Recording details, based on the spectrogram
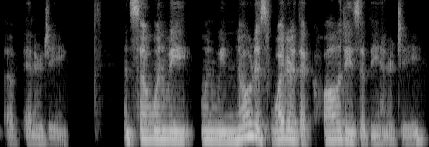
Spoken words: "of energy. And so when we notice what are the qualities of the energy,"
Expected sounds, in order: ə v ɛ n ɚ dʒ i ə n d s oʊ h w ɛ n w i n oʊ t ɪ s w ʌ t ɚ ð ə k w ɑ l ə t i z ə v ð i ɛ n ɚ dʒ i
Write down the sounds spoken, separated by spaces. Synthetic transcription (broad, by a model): ə v ɛ n ɚ dʒ i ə n s oʊ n w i n w i n oʊ t ɪ s w ʌ t ɚ ð ə k w ɑ l ə t i z ə v ð i ɛ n ɚ dʒ i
